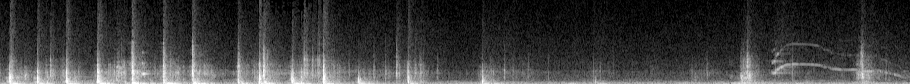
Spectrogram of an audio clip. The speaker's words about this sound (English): and then a door closes in the other room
